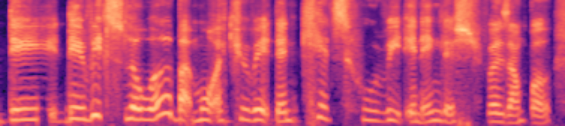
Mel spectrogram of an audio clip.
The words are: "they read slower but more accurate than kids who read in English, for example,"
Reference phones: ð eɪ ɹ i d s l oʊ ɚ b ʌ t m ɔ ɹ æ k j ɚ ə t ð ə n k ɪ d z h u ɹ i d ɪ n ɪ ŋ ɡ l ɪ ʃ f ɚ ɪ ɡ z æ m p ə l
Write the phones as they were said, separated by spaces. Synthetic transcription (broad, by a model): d eɪ ɹ i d s l oʊ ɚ b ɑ t m ɔ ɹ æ k j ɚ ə t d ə n k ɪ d s h u ɹ i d ɪ n ɪ ŋ ɡ l ɪ ʃ f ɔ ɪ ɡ z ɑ m p ə l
